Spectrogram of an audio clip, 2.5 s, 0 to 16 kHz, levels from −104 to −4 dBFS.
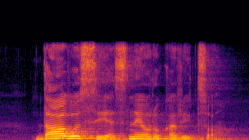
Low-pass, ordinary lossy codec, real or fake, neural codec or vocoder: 10.8 kHz; none; real; none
